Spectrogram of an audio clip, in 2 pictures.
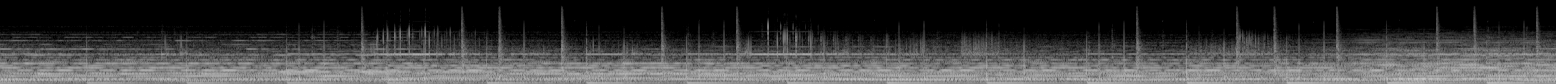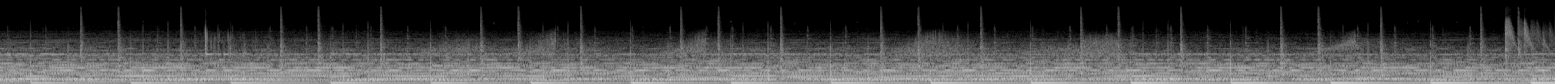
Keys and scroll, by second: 12.5 super+z, 14.5 super+z.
